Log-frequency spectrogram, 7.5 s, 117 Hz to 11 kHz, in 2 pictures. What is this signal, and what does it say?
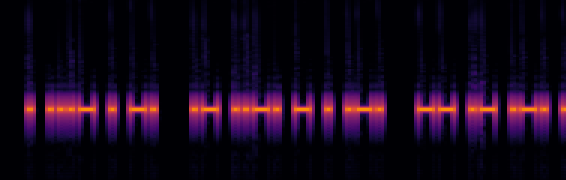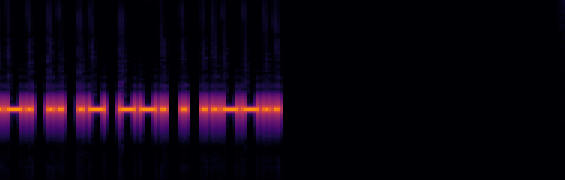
Morse code, heard as a keyed tone, about 36 wpm, 700 Hz. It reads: EVEN AFTER MARRIAGE?
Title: Sentences from Top 1000 Words - Review Part 5 - 35wpm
